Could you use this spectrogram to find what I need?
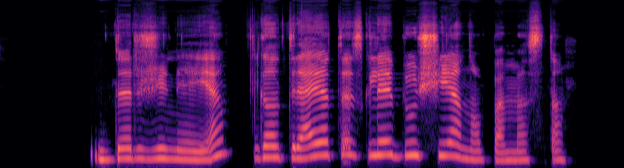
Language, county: Lithuanian, Utena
